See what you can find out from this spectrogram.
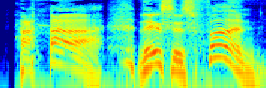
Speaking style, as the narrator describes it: chuckled Nimbus

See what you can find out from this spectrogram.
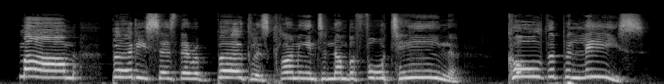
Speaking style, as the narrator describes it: he immediately called out

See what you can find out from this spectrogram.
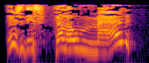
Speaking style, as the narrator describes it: bawled the king

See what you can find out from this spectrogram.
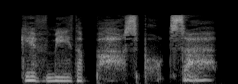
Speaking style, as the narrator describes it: Harold whispered very quietly

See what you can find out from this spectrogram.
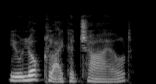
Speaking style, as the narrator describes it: Carl said

